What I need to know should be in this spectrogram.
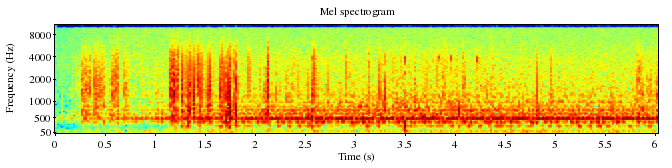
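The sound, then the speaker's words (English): Steady electrical hum from a power supply in a small office: a constant low buzzing drone layered with harmonic tones over faint hiss, with a few scratchy rustles early on. “This office seems to have a distinct power supply noise. We didn't get a lot of it on tape, but you can hear it at the end of the recording.”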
